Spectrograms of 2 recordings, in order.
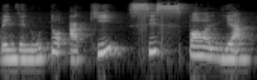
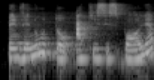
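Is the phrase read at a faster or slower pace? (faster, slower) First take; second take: slower; faster. First: The phrase is read at a slower pace. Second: The phrase is read at a faster pace.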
